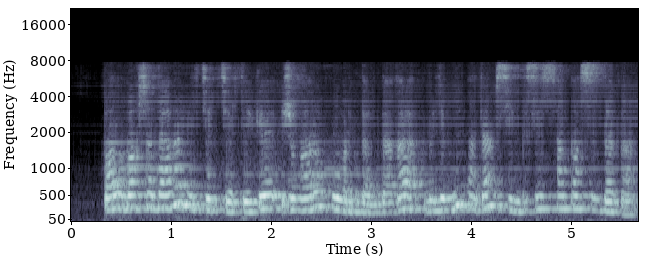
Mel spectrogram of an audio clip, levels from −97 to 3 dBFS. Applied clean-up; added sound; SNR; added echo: neural separator model SepFormer DNS4.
